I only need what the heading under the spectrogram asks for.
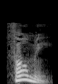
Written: foamy

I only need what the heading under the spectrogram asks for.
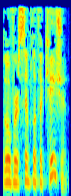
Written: oversimplification

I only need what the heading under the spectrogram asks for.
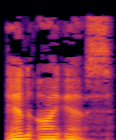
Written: nis

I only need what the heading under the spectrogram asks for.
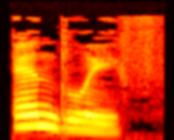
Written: endleaf

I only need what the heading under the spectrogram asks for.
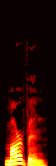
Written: marvyn

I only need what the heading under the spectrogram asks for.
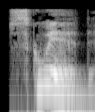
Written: squid

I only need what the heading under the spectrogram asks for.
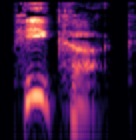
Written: peacock

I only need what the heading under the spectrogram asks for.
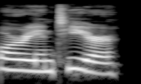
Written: orienteer

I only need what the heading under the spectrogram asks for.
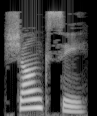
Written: shaanxi

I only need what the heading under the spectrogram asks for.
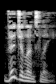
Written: vigilantly

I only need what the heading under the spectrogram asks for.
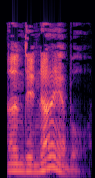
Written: undeniable

